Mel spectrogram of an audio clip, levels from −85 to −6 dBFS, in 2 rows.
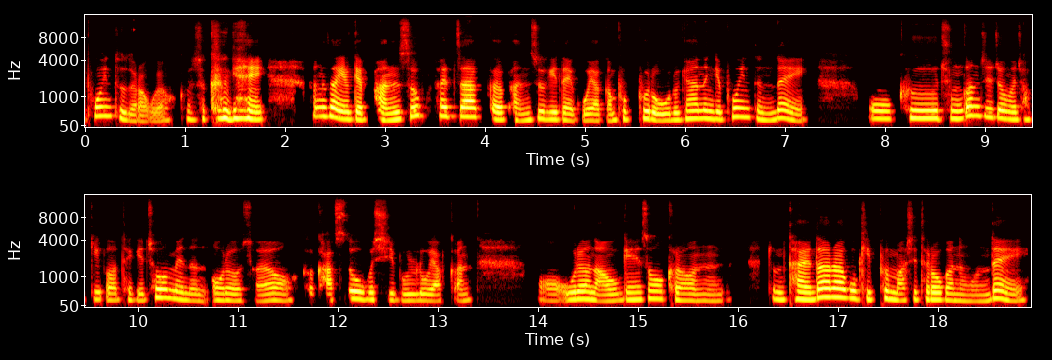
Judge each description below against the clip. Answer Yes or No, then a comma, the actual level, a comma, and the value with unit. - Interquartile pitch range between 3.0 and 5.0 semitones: Yes, average, 4.2 semitones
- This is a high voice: Yes, high, 195 Hz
